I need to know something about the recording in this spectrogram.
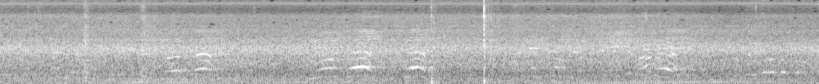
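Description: Men shout to each other across an outdoor pitch, some distance away.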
